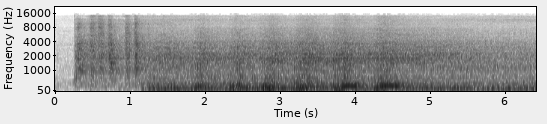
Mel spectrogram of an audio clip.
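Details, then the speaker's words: Sonic motorcycle engine after crankshaft bearing substitution, con rod replaced, balancer bearing replaced, head lapped slightly; quick starter whir, catches at once, steady even idle, no knocks or rattles; normal start and idle. "kalau kop udah pasti aman karena udah di presisiin lagi oblak sedikit diamplas udah maksimal dan putarannya enggak seret ini buktinya di starter juga ataupun saat langsam dia"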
